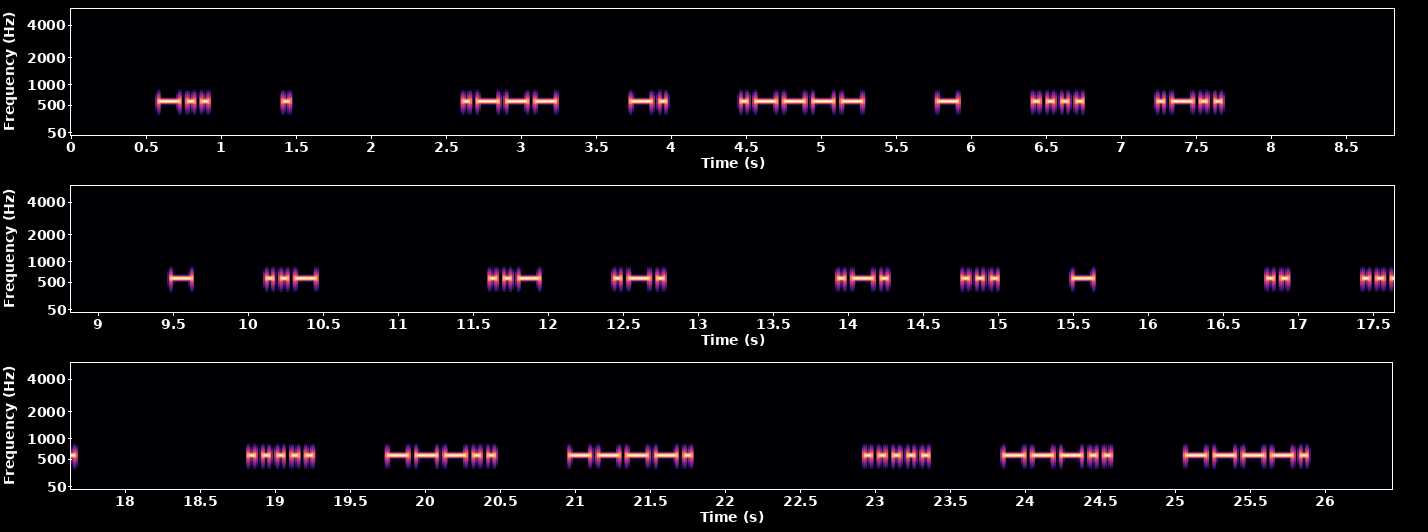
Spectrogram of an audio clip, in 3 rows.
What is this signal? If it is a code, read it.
Morse code, heard as a keyed tone, about 25 wpm, spaced as for 13 wpm, 590 Hz. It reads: DE JN1THL TU UR RST IS 589 589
